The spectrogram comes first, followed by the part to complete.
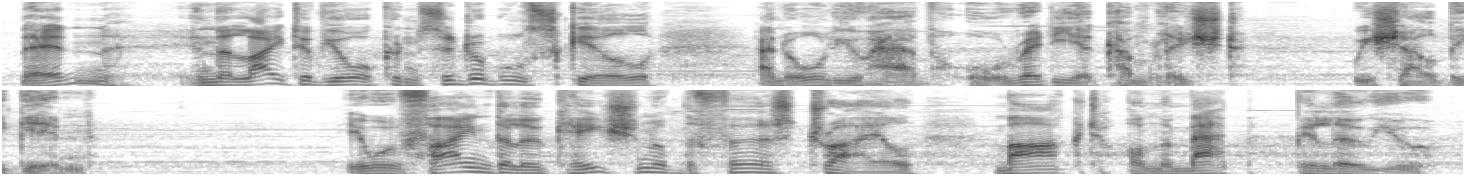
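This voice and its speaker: A man voicing an ancient guardian of secrets, speaking in a grave, formal, measured way. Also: fairly low pitch, sing-song, soft background music. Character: solemn ancient male keeper of secrets.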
